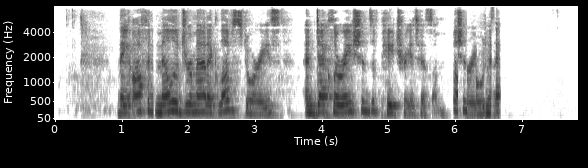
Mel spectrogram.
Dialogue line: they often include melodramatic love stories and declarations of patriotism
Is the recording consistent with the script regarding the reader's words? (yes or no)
no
